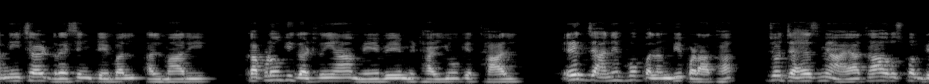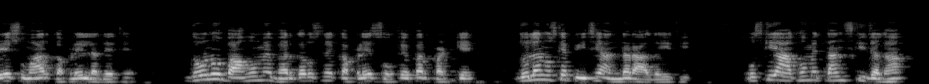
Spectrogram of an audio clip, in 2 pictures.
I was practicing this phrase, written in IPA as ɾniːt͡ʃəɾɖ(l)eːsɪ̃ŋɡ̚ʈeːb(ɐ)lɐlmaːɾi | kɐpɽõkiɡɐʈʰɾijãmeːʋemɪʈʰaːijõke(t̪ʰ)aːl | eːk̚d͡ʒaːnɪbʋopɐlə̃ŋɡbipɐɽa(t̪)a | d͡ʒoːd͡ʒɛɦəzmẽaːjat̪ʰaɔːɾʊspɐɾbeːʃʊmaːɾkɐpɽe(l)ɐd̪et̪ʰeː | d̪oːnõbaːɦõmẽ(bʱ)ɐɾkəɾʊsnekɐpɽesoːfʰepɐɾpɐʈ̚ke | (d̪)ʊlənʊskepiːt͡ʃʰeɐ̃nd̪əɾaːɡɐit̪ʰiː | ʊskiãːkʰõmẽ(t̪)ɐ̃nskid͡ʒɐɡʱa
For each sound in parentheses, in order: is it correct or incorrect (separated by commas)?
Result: incorrect, incorrect, correct, incorrect, correct, correct, correct, correct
